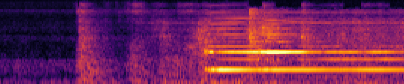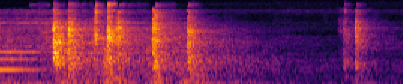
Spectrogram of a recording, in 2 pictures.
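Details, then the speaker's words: Parking-garage elevator in downtown Kalamazoo, MI: the door slides and bumps several times with a steady chime, hesitating, before finally closing and the car moving. The door-closing function is not working properly. "Door closing not working on this one either."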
